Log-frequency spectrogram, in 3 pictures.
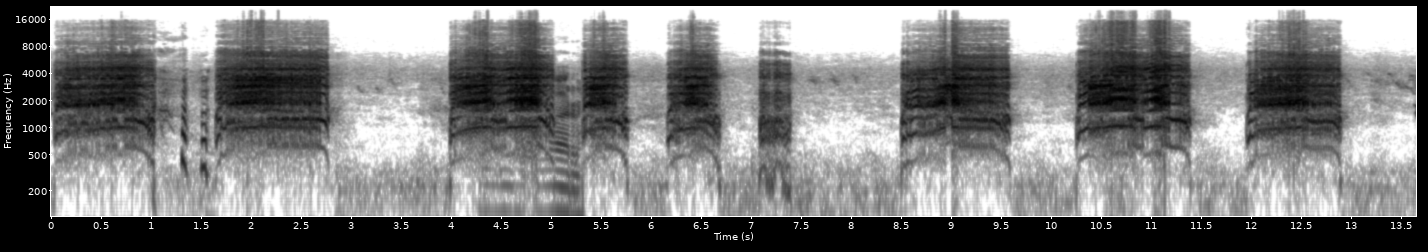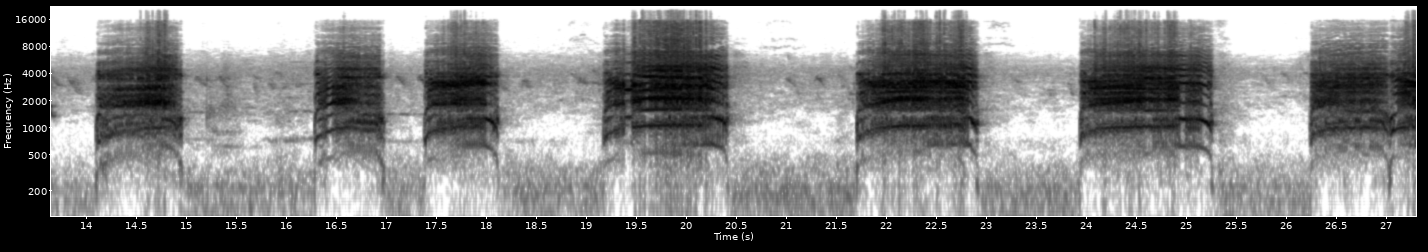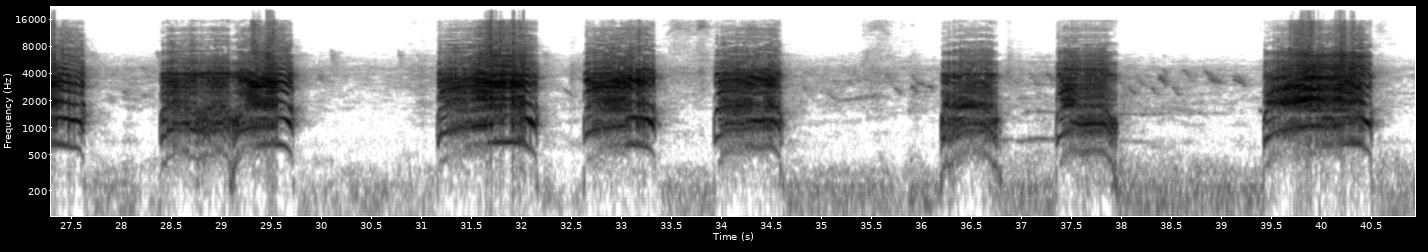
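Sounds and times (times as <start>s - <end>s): chicken squawking: 0.0s - 3.0s, 3.9s - 7.6s, 8.5s - 13.0s, 13.6s - 15.2s, 16.2s - 18.2s, 19.2s - 20.6s, 21.7s - 23.0s, 23.9s - 25.4s, 26.2s - 27.8s, 28.4s - 29.9s, 31.1s - 34.9s, 36.2s - 38.2s, 39.4s - 40.7s.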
